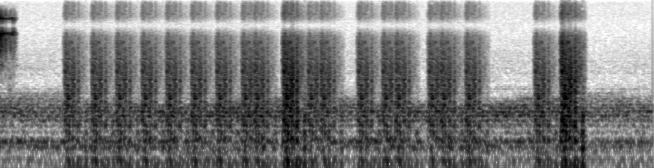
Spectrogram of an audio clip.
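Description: Short clinking item sounds ring out quickly, one after another.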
